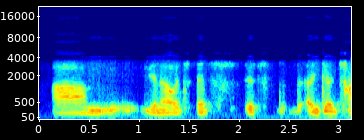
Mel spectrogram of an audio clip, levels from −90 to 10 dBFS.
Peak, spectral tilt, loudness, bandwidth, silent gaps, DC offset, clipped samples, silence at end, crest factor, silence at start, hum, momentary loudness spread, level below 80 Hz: -6 dBFS; -9.5 dB/octave; -24 LUFS; 3.8 kHz; none; under 0.1%; under 0.1%; 0 s; 16 dB; 0.15 s; none; 10 LU; -56 dBFS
